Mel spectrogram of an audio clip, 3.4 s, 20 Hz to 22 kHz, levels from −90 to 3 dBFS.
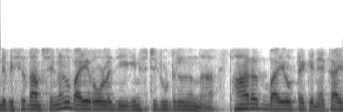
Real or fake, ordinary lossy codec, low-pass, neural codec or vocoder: fake; none; 3.6 kHz; codec, 16 kHz, 4 kbps, FunCodec, trained on LibriTTS, 50 frames a second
